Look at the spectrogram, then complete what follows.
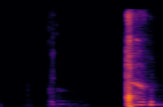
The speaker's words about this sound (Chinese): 他最近胃食道逆流，所以一直在咳嗽， 可能是压力太大。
